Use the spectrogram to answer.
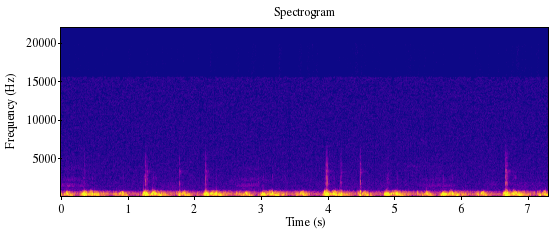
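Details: Handheld fetal Doppler used on the mother after delivery picks up steady, rhythmic whooshing pulses of an adult heartbeat, a normal heartbeat.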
